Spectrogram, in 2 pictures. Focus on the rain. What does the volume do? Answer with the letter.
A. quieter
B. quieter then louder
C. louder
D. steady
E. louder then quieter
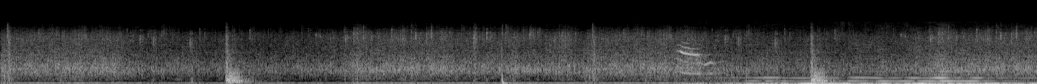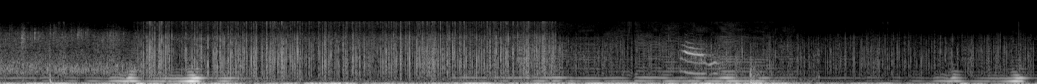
A.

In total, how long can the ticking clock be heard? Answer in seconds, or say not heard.
not heard.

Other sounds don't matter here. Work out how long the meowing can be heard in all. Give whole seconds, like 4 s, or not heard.
2 s.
